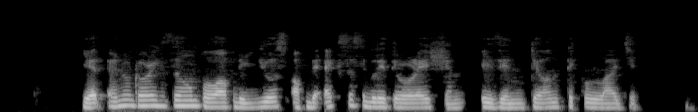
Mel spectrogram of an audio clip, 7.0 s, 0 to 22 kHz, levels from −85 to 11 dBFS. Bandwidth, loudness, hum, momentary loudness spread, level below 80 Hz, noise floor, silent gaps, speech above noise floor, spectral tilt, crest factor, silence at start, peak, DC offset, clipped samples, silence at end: 6.4 kHz; -20 LUFS; none; 7 LU; -60 dBFS; -52 dBFS; none; 33 dB; -10 dB/octave; 16 dB; 0.85 s; -4 dBFS; under 0.1%; under 0.1%; 0.6 s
